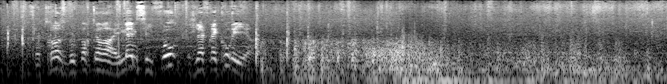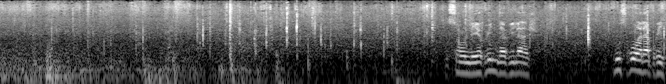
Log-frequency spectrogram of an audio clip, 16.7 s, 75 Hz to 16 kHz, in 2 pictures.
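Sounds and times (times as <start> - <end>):
steady rain pattering: 0.0 - 16.6
speech: 0.4 - 3.8, 14.1 - 15.1, 16.0 - 16.6
deep heavy roll of thunder: 3.1 - 13.6.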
